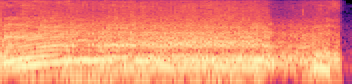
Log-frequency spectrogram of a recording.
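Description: A cow moos once during milking, in a long, loud, steady low call with a rich harmonic tone, holding for over a second before cutting off abruptly. No one speaks.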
